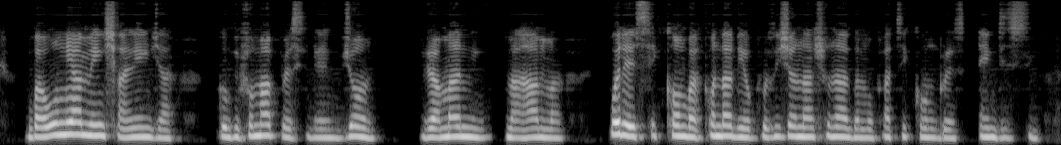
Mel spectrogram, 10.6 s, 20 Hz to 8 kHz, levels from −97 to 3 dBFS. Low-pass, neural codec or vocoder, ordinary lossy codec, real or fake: none; codec, 16 kHz, 1 kbps, FunCodec, trained on LibriTTS, 50 frames a second; none; fake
